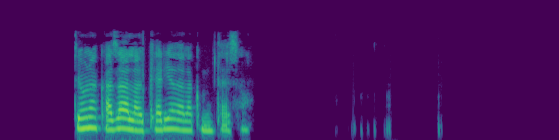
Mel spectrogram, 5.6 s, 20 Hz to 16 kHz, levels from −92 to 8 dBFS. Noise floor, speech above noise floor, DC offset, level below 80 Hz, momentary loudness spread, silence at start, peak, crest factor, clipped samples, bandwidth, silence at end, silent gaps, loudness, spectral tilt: under -90 dBFS; over 73 dB; under 0.1%; -64 dBFS; 13 LU; 0.75 s; -2 dBFS; 20 dB; under 0.1%; 7.6 kHz; 3.1 s; none; -18 LUFS; -6 dB/octave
